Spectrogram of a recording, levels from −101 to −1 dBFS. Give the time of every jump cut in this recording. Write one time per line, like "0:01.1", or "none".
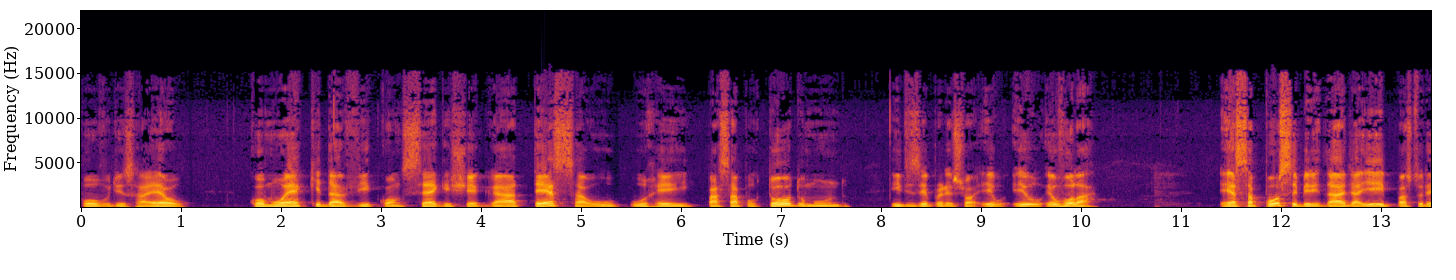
none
